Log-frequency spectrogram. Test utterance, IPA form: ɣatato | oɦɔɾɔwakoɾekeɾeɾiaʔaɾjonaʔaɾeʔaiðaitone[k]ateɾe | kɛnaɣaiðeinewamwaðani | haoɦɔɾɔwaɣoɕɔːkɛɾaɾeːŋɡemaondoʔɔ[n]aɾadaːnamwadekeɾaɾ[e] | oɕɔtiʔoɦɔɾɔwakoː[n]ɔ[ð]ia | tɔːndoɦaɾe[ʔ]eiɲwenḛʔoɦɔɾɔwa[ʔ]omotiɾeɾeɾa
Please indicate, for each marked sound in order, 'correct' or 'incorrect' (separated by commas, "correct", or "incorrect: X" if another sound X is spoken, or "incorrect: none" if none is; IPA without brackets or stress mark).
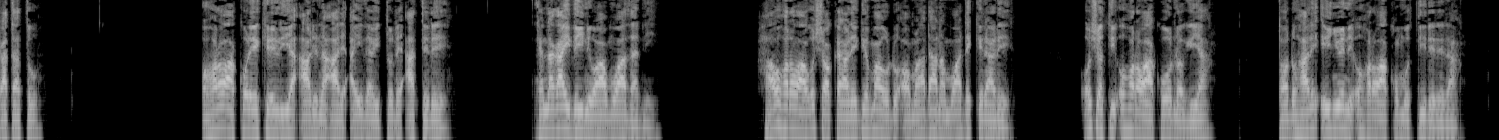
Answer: incorrect: ʔ, incorrect: m, correct, correct, incorrect: ɣ, correct, incorrect: k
